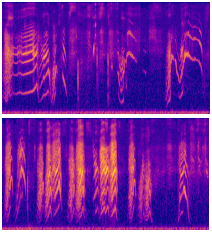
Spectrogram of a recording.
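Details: A chatty magpie coming in to land on a post gives clear whistled notes that rise and fall, then breaks into dense, harsh, noisy chattering bursts. A steady low hum runs underneath throughout.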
